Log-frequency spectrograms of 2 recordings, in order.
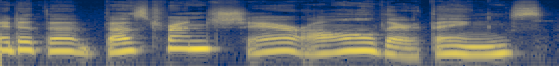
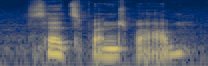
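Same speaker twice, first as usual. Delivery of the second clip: ordinary delivery, nothing marked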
